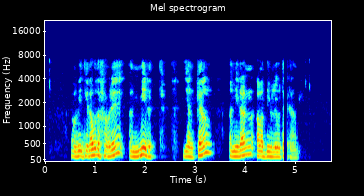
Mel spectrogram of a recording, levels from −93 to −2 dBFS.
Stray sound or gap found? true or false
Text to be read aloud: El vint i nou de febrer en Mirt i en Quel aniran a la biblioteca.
true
